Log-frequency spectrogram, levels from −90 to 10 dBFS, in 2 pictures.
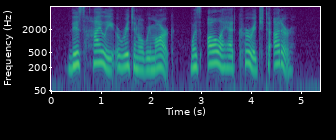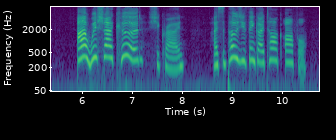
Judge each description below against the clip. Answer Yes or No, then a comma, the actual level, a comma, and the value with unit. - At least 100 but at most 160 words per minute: Yes, slow, 135 wpm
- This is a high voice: Yes, high, 245 Hz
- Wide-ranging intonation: Yes, wide, 7.3 semitones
